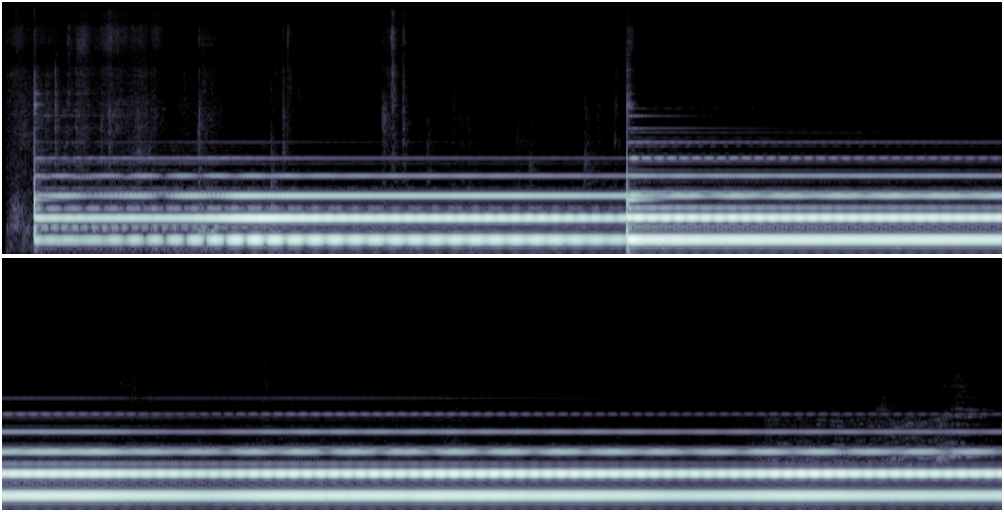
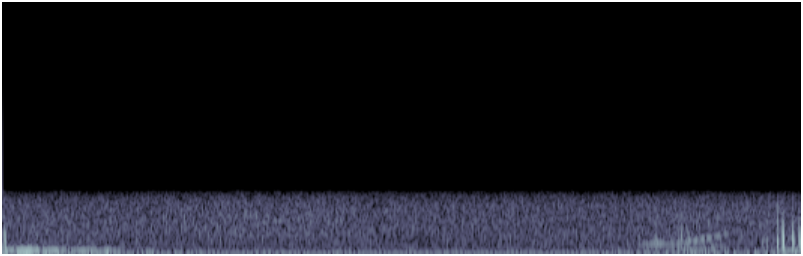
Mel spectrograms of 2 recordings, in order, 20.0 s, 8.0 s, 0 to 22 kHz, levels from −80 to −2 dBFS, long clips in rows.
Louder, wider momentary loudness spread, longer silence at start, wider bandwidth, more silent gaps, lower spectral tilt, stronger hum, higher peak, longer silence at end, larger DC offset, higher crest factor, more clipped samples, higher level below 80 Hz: first, -13 LUFS vs -43 LUFS; about the same, 5 LU vs 7 LU; first, 0.3 s vs 0 s; first, 2.7 kHz vs 1 kHz; neither; first, -12 dB/octave vs -6.5 dB/octave; neither; first, 0 dBFS vs -10 dBFS; about the same, 0 s vs 0 s; second, under 0.1% vs 0.4%; second, 12 dB vs 28 dB; neither; second, -60 dBFS vs -44 dBFS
